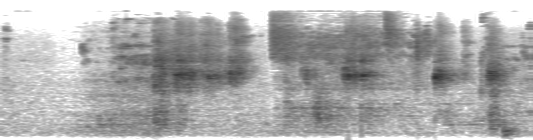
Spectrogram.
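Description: Bottles clink and rattle as a man handles them.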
